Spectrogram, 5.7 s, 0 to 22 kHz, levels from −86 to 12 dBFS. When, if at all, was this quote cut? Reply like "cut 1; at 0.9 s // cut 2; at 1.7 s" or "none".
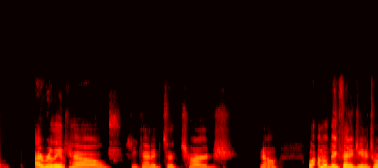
cut 1; at 0.9 s // cut 2; at 2.4 s // cut 3; at 3.9 s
